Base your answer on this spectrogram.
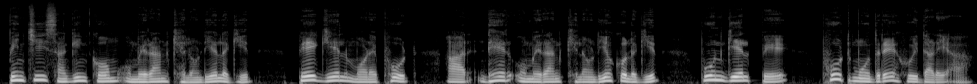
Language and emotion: Santali, neutral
